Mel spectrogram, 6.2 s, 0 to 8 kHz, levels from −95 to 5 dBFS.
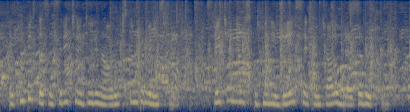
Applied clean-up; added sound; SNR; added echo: none; Applause / Crowd; 2 dB; none.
